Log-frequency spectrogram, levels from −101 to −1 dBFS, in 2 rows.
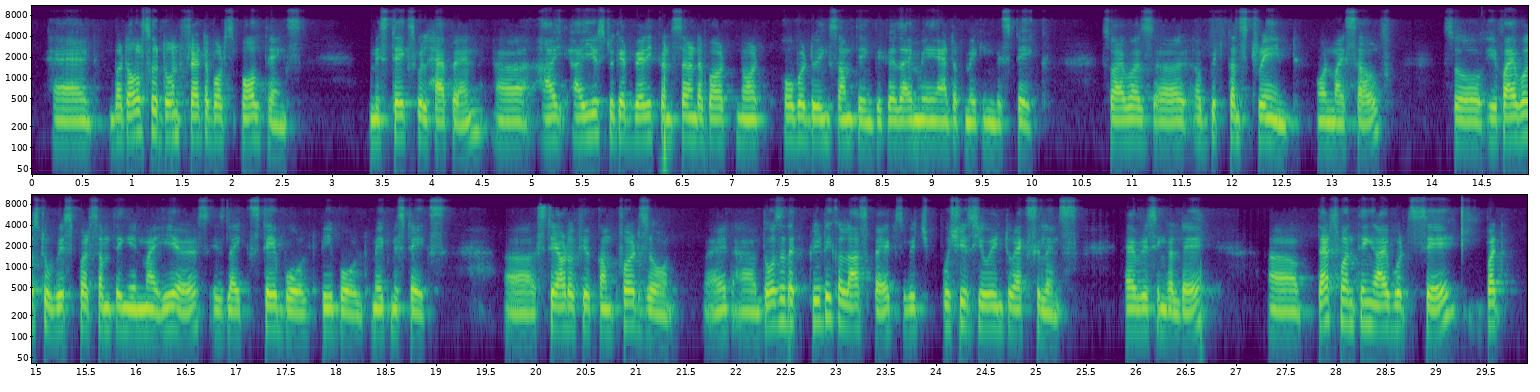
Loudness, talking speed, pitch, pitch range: -21 LUFS, 175 wpm, 135 Hz, 125-165 Hz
